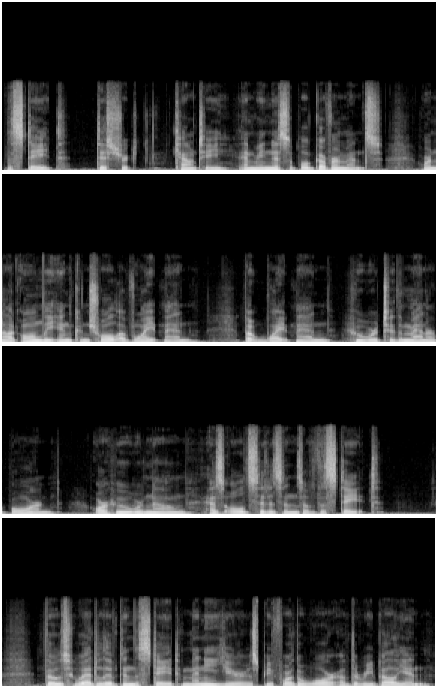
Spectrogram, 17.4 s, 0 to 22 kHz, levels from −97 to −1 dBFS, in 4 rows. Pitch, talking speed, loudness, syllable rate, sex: 110 Hz, 165 wpm, -20 LUFS, 5.4 syllables/s, male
